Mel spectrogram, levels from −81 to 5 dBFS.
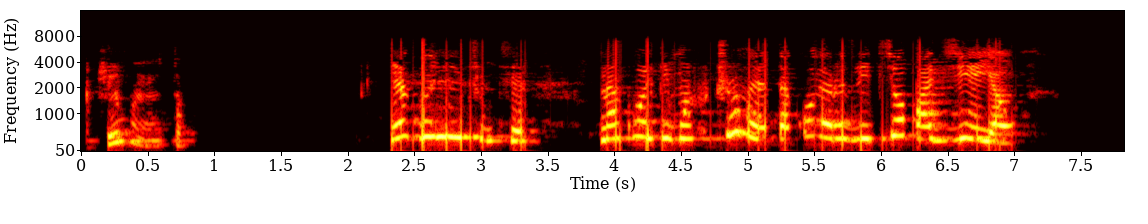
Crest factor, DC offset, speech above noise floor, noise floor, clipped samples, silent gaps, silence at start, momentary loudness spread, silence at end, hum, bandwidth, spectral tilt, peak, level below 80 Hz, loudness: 14 dB; under 0.1%; 69 dB; -82 dBFS; under 0.1%; 1.52-2.05 s; 0.2 s; 8 LU; 0.85 s; none; 7.4 kHz; -5.5 dB/octave; -2 dBFS; -52 dBFS; -13 LUFS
